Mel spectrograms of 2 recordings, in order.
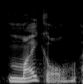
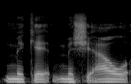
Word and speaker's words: Michal: I love in 1 Samuel 18, he talks, he says, who am I that I would even have the ability to marry Michal, who is Michal, Michelle, I don't know how her name is spelled, but Saul's daughter. – Right. – And I think it's Michal, M-I-C-H-A-L.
